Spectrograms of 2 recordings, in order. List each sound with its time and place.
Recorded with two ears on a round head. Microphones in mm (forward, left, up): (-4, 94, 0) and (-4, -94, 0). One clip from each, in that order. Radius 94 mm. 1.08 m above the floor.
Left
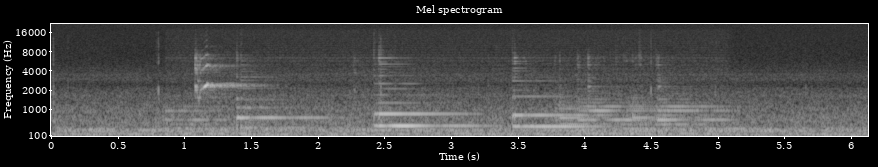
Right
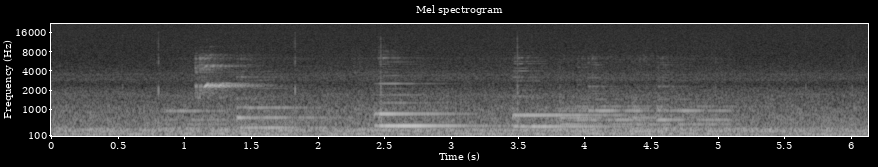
0.8 s a guitar: 65° left (ahead or behind), 3 m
